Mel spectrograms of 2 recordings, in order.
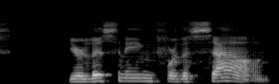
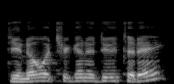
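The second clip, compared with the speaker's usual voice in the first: quick, run-together "Do you know what you're gonna do today"; fast connected speech; 3 semitones higher, much faster than usual. Shown as a demonstration. Teacher shows students the fast weak-form version of the sentence. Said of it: "how about the other sentence".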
